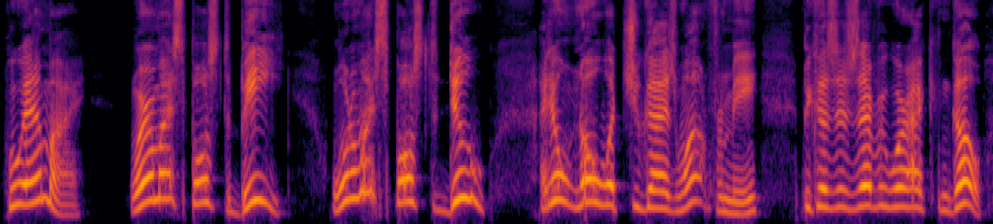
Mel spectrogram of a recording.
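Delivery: high-pitched, bewildered player pleading; hammed-up lost and overwhelmed; flustered confusion. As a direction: plead helplessly with the game characters. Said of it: "And I'm like".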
